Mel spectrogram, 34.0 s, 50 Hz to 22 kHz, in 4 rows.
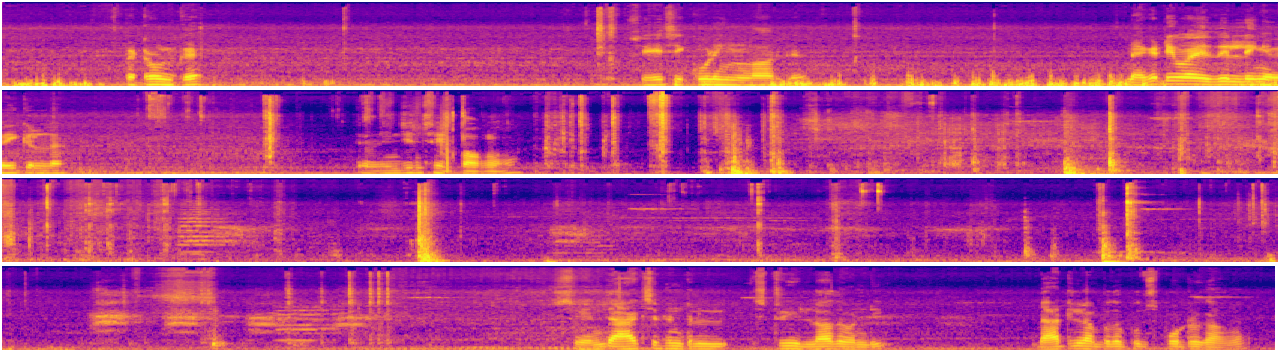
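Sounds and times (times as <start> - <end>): car door and bonnet shutting: 0.0 - 18.4, 19.8 - 20.1, 24.3 - 25.6
car engine idling: 0.0 - 18.7.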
